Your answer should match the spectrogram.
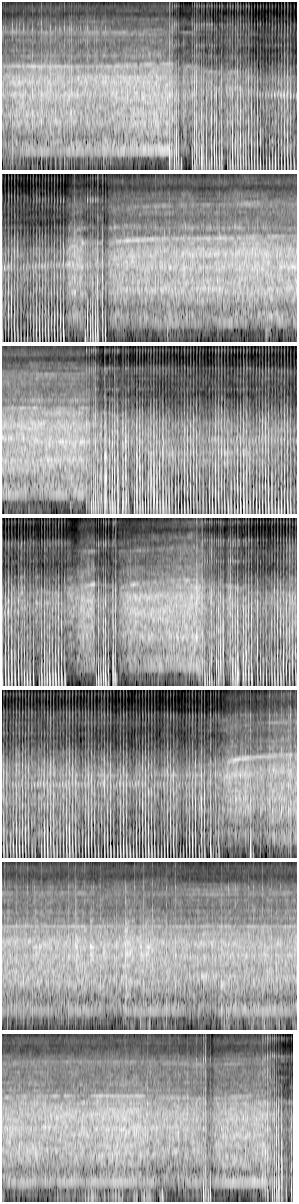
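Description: Electric demolition hammer chiselling into a concrete and brick footing, running without a break. Several times it changes between a steadier, higher whine and a heavier, fuller pounding.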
